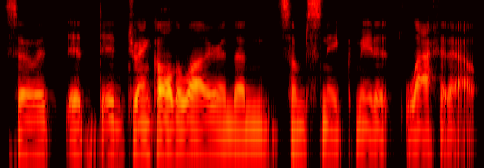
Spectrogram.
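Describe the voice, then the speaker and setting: A man's voice: lowish voice, flat delivery, unhurried, darkish tone, dry recording, studio quality. A man co-hosting a comedic podcast, chatting casually and easily amused. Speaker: podcast co-host.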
